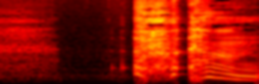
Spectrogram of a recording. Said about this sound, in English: I can't help but cough all the time now. I'm not cutting this crap out anymore.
